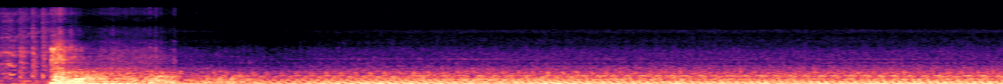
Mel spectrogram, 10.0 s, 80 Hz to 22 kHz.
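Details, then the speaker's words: Dodge Ram 1500 just after a fuel pump replacement: quick crank, catches at once and settles into an even, steady low idle with no misses, with faint fuel pump whine. Fuel gauge works; normal start and idle. "And it lives. All right. Yeah, we are golden now. So yeah, we're good to go. You can hear that baby whining away, barely, but fuel gauge is still working."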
